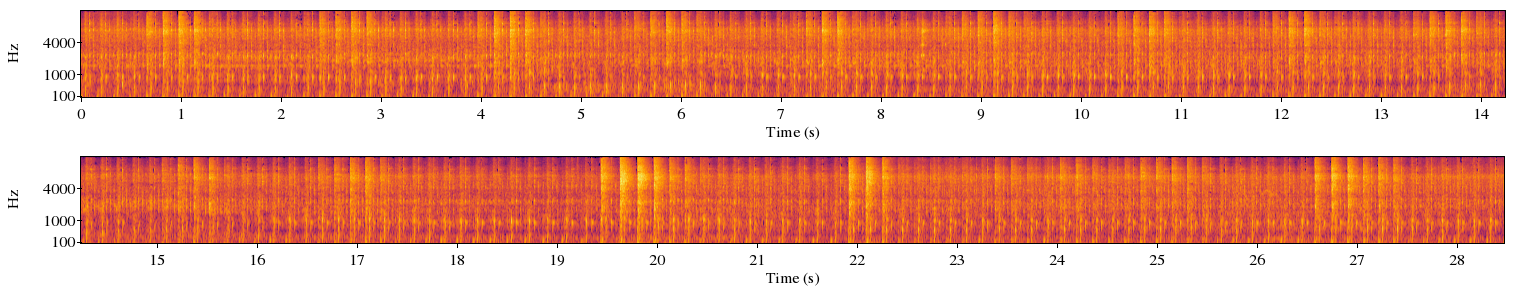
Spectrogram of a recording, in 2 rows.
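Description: A 16 HP Petter diesel engine running steadily at idle with an even, rapid train of firing beats.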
